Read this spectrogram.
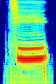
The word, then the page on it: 极: jí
